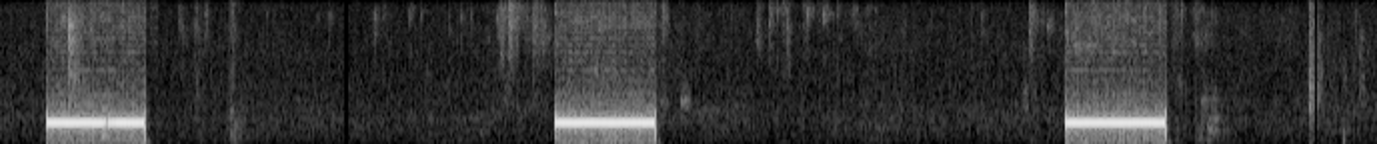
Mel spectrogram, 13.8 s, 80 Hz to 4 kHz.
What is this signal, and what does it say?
Ringback tone (Europe, 425 Hz).
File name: out- -2016- - - .81318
